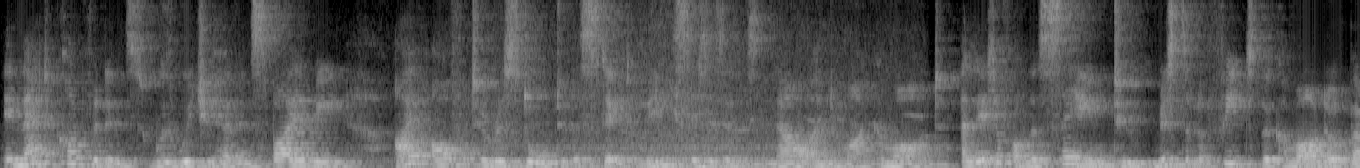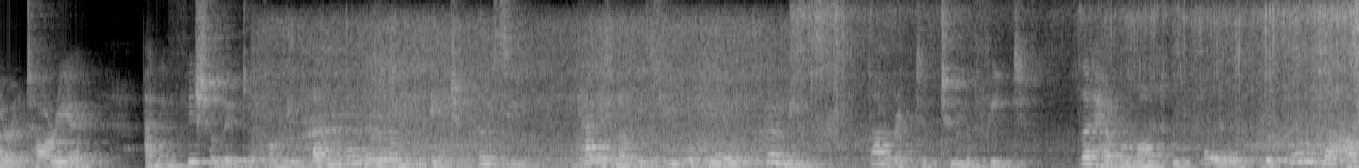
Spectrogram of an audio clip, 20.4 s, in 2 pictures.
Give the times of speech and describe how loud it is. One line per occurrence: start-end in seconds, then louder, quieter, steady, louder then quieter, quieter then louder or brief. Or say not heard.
0.0-20.3 steady.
